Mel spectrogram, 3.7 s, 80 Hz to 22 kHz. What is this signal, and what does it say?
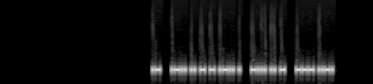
Morse code, heard as a keyed tone, about 77 wpm, 700 Hz. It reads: A LITTLE BIT OF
